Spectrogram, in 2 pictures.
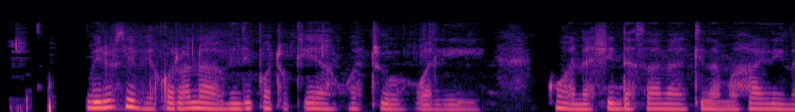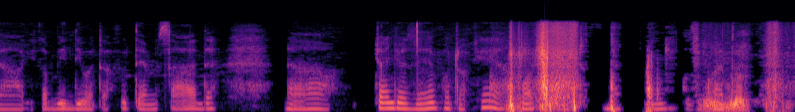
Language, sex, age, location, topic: Swahili, female, 25-35, Wajir, health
